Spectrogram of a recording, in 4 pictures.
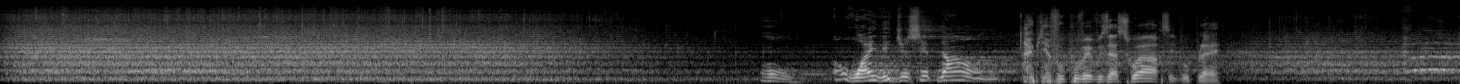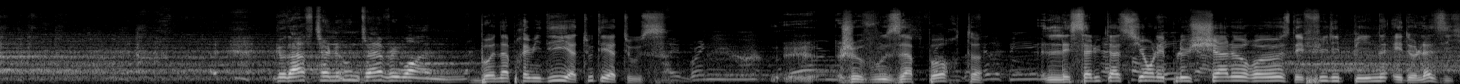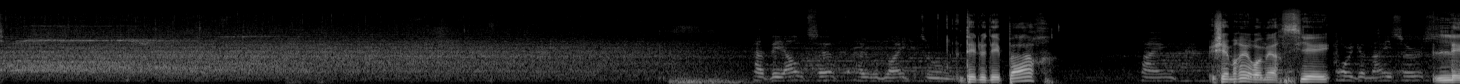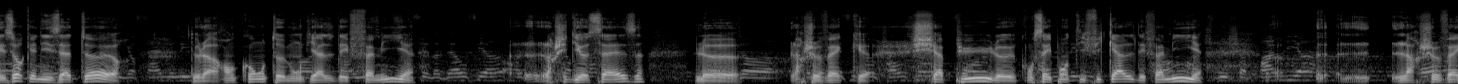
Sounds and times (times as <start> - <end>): Speech: 7.6 - 12.2, 17.4 - 29.2, 36.8 - 39.7, 40.6 - 58.3.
